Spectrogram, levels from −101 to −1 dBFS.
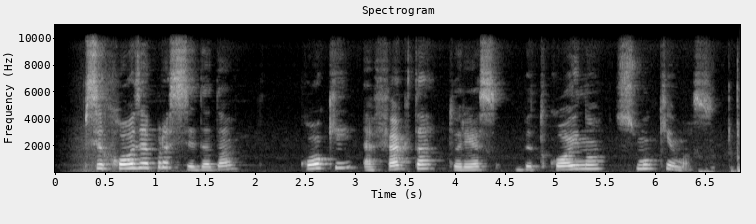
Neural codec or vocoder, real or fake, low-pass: none; real; 9.9 kHz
